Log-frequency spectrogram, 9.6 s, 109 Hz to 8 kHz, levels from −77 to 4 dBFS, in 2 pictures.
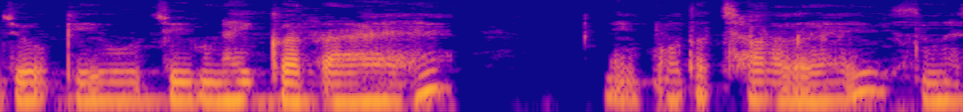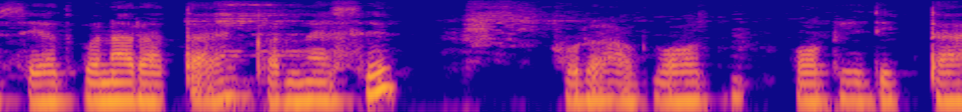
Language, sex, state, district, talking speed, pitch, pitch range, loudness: Hindi, female, Bihar, Purnia, 145 wpm, 170 Hz, 165-175 Hz, -20 LUFS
